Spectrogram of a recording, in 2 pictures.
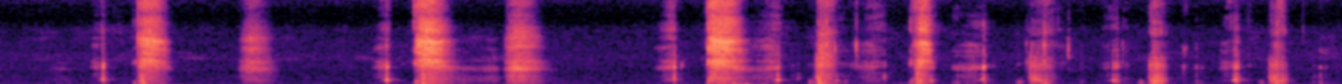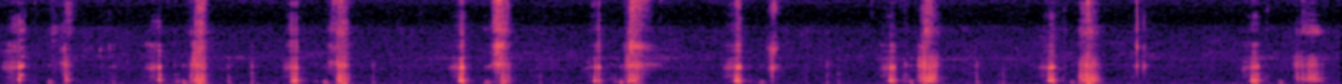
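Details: Female with pollen allergy symptoms: rapid run of many short, sharp, high-pitched sneezes, a few each second, with brief catches of breath between bursts; sneezing fit.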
